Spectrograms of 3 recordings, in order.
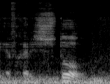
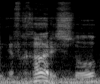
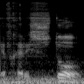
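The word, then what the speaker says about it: Ευχαριστώ: In modern Greek, you say Evcharisto. You don't say Evcharisto, you don't say Evcharisto, you say Evcharisto.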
